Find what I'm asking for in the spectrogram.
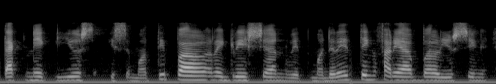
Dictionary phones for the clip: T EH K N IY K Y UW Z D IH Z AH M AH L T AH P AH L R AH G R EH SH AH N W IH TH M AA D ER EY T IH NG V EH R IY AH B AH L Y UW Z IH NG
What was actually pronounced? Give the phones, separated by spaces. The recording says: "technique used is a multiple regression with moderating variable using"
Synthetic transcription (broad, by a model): T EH K N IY K Y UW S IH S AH M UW L T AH P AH L R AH G R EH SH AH N W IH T M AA D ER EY T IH NG F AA R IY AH B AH L Y UW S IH NG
